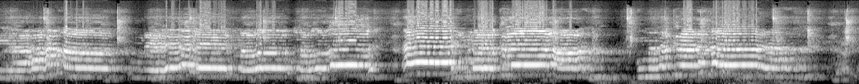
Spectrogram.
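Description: Women's voices singing an improvised song a cappella: a lead voice on a handheld mic over a live-looped vocal accompaniment. Short sharp clicks recur throughout, and a low sustained note joins in the last few seconds.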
